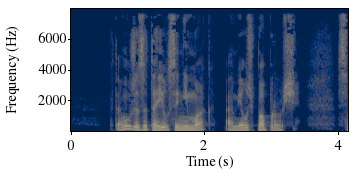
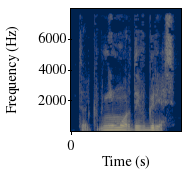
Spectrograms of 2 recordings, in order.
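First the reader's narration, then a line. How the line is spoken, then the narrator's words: Muttering. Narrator (Russian): пробормотал он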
